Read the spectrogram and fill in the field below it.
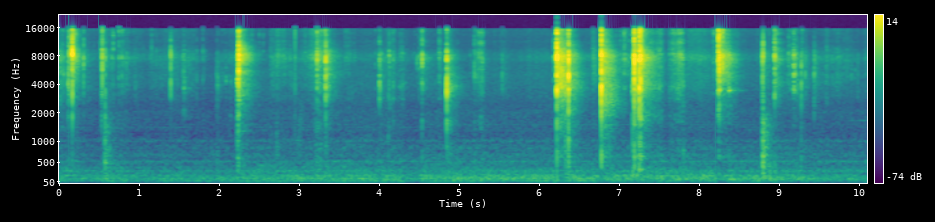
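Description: Plastic bezel trim crackles as it is peeled away.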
